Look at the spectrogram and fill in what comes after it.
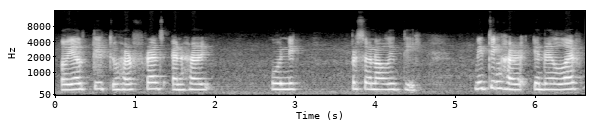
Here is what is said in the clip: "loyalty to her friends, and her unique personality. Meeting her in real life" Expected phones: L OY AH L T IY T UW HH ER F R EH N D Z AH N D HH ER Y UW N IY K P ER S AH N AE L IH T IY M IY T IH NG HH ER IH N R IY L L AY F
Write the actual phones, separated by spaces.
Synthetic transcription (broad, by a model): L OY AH L T IY T UW HH ER F R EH N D S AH N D HH ER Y UW N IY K P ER S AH N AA L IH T IY M IY T IH NG HH ER IH N R IY L L AY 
